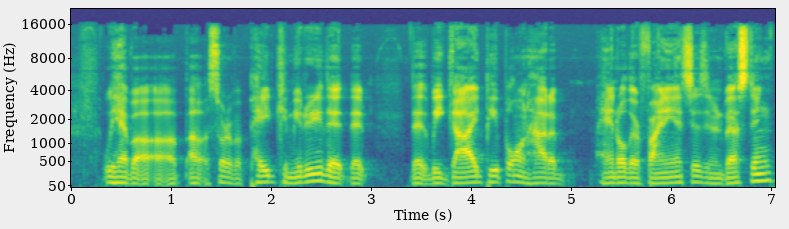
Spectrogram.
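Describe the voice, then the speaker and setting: A man with an American accent speaks at a fairly quick pace with very deep, low pitch and ordinary pitch variation. The recording is very clean, with a silent background. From US Midwest, Akron, Ohio area. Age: 40s. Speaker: investing YouTuber and photographer. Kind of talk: podcast interview.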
